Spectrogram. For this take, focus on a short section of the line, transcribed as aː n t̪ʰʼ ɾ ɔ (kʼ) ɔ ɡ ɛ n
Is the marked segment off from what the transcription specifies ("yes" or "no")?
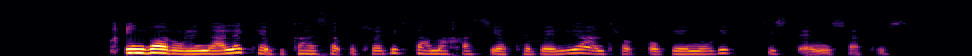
yes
